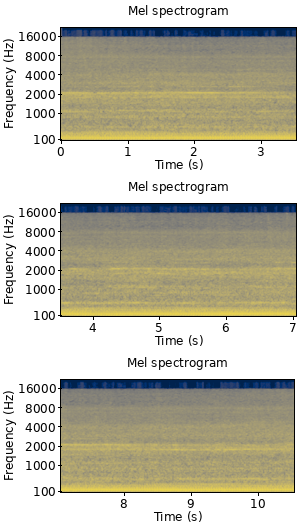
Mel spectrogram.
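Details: Cub Cadet zero-turn mower running after an oil and filter change and new fuel filters; a loud, raw, deep steady idle with a fast even beat and no muffling.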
